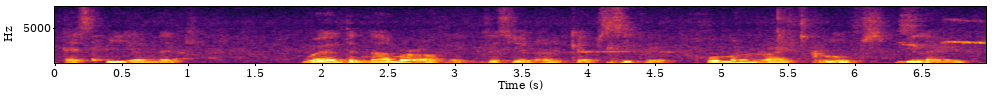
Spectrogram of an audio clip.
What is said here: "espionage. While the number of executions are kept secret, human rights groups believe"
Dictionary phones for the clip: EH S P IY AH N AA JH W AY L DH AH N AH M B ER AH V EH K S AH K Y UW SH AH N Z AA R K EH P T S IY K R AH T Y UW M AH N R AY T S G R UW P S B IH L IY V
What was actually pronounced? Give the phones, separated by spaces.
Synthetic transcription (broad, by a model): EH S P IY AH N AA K W AY L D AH N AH M B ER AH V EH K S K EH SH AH N AA R K EH P T S IY K R AH T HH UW M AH N R AY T G R UW P S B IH L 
